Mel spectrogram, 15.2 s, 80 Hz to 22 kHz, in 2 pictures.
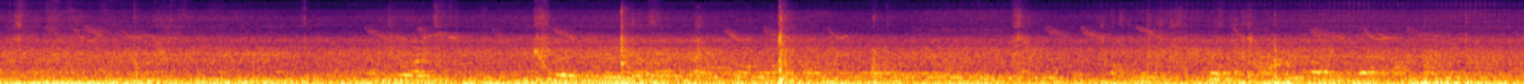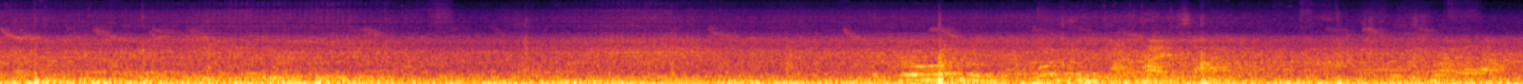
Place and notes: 紫陽里, Neihu District - small park
In the corner of the small park, Playing basketball voice, Chat between elderly
Binaural recordings
Taipei City, Taiwan, 15 March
